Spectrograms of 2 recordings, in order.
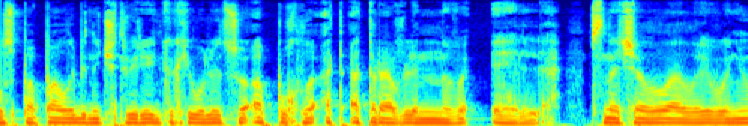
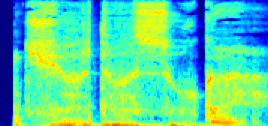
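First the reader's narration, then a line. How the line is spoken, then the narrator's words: Muttered in foreign language. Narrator (Russian): пробормотал по-арнезийски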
